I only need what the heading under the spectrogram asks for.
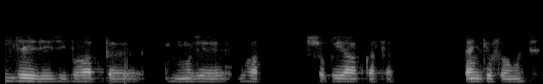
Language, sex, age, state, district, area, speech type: Urdu, male, 18-30, Delhi, South Delhi, urban, conversation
